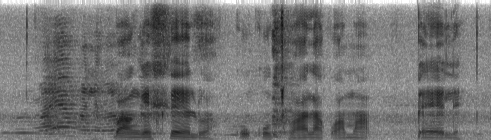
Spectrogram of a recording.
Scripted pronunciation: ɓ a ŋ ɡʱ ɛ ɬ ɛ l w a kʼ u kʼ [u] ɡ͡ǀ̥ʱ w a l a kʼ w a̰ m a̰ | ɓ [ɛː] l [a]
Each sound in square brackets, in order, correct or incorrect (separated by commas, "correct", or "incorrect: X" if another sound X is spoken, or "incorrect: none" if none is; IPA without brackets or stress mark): correct, correct, incorrect: ɛ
